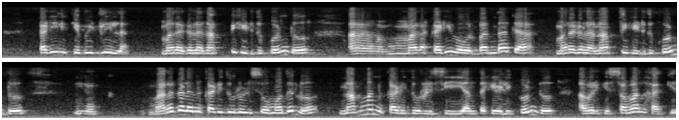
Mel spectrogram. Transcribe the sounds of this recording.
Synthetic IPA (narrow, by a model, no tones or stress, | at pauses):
kɐɽijlikːe̞biɽɐlilːɐ | mɐɾɐɡɐɭɐnːɐpːiɦiɽid̪uko̞ɳɖu | mɐɾɐkɐɽiʋɐʋɐɾubɐnd̪aːɡɐ | mɐɾɐɡɐɭɐnːɐpːiɦiɽid̪uko̞ɳɖu | mɐɾɐɡɐɭɐnːukɐɽid̪uːɾuɭisɐʋɐmɔd̪ɐlu | nɐmːɐnːukɐɽid̪uːɾɐɭisiɐnt̪ɐɦe̞ːɭiko̞ɳɖu | ɐ̰ʋɐɾiɡe̞sɐʋaːlɦaːkid̪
